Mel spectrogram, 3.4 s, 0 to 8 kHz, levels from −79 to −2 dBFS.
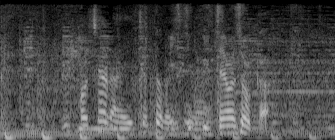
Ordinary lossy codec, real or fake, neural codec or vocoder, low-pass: AAC, 32 kbps; real; none; 7.2 kHz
